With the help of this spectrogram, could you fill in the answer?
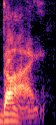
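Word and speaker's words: δεῖ: it's really a little three-letter greek word d-e-i pronounced die comes from the prime of diol and it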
